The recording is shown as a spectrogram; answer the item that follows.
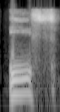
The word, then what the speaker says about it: Ys: Um, it is called East Origins. has a weird name. It's a Japanese RPG series. Long running. I got to check this out. It's spelled YS.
